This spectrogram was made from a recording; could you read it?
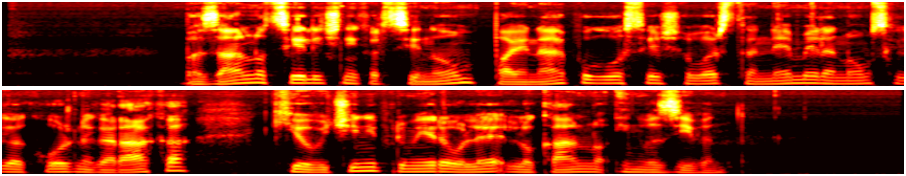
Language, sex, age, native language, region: Slovenian, male, 30-49, Slovenian, Central Slovenia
